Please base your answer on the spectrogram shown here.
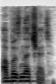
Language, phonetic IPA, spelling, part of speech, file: Russian, [ɐbəznɐˈt͡ɕætʲ], обозначать, verb, Ru-обозначать.ogg
- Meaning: 1. to denote, to designate, to indicate 2. to mark, to label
